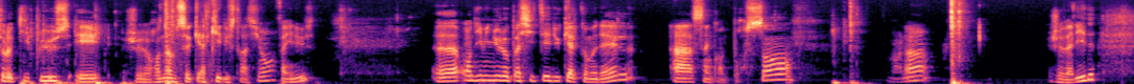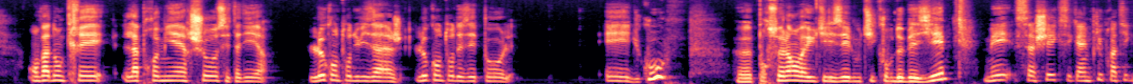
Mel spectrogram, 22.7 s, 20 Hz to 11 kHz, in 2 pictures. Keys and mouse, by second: 0.0-1.5 typing, 1.7 Return, 5.2 click, 7.4 click, 8.3 KP_5, 8.5 KP_0, 9.5 Return, 10.8 click, 11.5 click, 16.8 click, 20.2 click.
